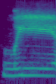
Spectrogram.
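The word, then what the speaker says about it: Leigh: it's my first name Lee l-e-i-g-h it's spelled funny underscore nutrition that's my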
